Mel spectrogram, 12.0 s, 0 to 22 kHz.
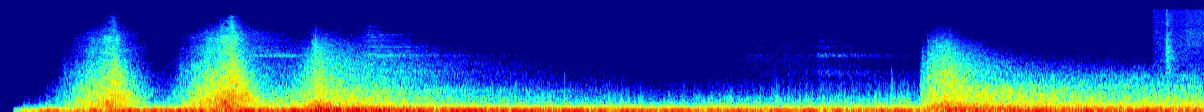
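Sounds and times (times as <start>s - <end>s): deep low rumble: 0.2s - 12.0s
cinematic whoosh: 0.5s - 5.3s, 9.2s - 12.0s.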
